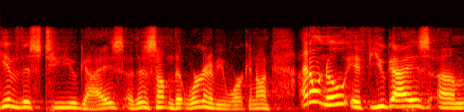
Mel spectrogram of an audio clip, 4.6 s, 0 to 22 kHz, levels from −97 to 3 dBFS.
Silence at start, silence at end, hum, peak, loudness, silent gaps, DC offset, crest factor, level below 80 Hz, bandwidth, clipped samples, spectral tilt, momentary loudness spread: 0 s; 0 s; none; -10 dBFS; -28 LUFS; none; under 0.1%; 18 dB; -68 dBFS; 8.4 kHz; under 0.1%; -5.5 dB/octave; 10 LU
